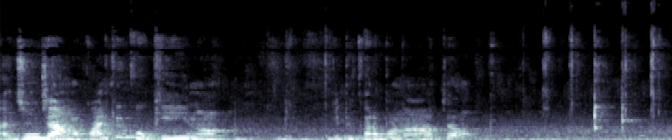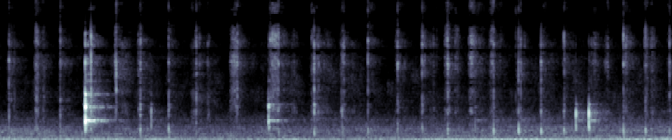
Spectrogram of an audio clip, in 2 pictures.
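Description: A spoon scrapes powder in a glass container.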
